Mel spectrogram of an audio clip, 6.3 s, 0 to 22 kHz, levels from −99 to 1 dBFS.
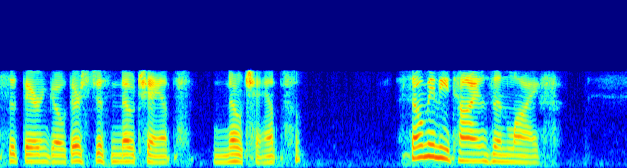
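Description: Nothing here is actually wrong: it's a stretch of speech carried over ordinary telephone coding, which is why the sound tops out around 3.8 kHz, and that band limit is just how the line works rather than a problem to chase.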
